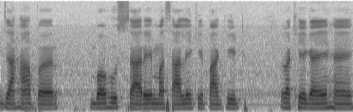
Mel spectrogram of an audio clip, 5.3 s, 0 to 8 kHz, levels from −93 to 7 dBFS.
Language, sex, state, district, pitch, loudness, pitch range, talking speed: Hindi, male, Bihar, Kaimur, 115 Hz, -17 LUFS, 110-120 Hz, 115 wpm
